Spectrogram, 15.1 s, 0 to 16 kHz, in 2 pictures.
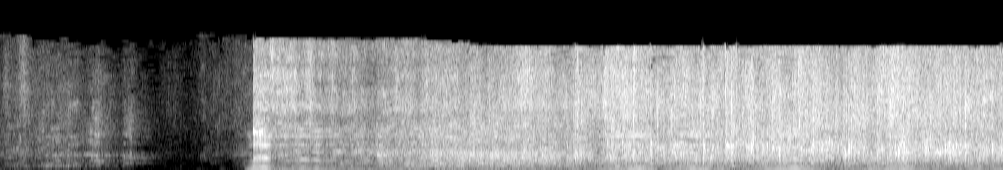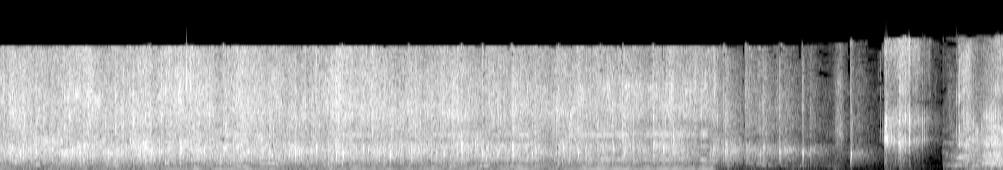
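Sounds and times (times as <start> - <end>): audience applause and cheers: 2.6 - 13.8.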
